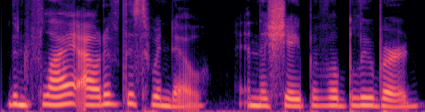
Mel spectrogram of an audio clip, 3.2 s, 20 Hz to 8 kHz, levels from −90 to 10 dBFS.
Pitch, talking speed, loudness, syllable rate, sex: 205 Hz, 245 wpm, -17 LUFS, 5.2 syllables/s, female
